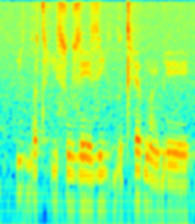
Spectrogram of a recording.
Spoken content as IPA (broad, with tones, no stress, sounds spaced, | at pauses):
i˦ ɡʷ a˨ tʰ i˨ s u˨ z eː˨ z iː˦˨ ɡʷ i˨ tʰ ɛ˦ ɡʷ ã˨ ɡ͡b eː˨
